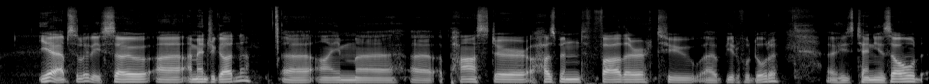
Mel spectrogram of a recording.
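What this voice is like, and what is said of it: Hard-to-place accent. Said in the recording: “probably won't pick where you're from either, from your accent, because you've got one of those accents that ... you're just trying to figure out where the heck is that from”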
